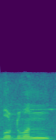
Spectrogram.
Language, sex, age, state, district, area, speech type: Assamese, male, 30-45, Assam, Nalbari, rural, spontaneous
